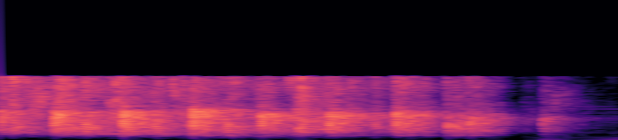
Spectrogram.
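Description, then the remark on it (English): An audience claps together in a steady, even rhythm, about three beats a second, the sound full and moderately loud before it thins out and stops near the end. “It's good to clap if you want to clap.”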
